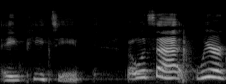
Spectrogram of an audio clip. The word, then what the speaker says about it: Abt: That's A as in apple, B as in boy, T as in Thomas, but pronounced apt.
